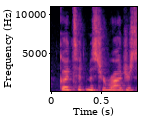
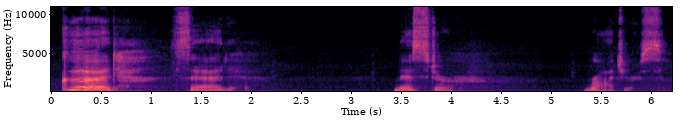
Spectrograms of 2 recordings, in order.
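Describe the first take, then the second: First: It is read very quickly. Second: It is read very slowly. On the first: "That's called reading too fast" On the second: "You can read too slow, and that's really boring"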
